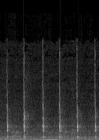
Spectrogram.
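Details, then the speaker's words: VW cylinder head only just being run in: sharp, even metallic ticks about four a second from the valve train; suspected snapped valve spring, confirmed on teardown as one broken spring. "and have a see that we suspect that the spring snapped."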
